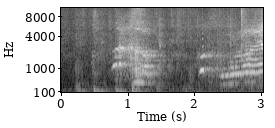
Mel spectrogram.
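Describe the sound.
Sixteen-month-old twin boys run around a dining room table at home. A few low thumps of footfalls sound under bursts of high squealing and babbling toddler voices.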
